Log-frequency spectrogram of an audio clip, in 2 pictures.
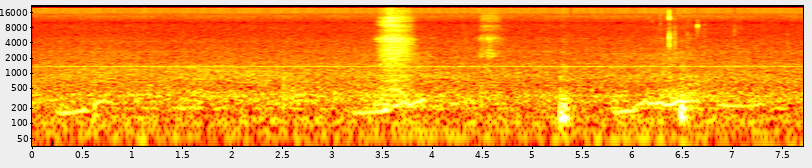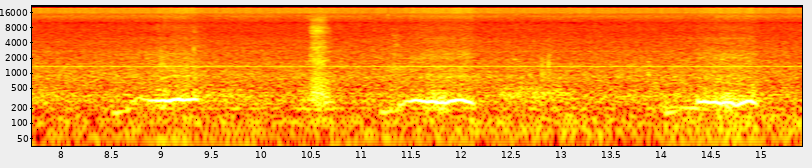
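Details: Toby, a 16-year-old male house cat, snores softly indoors during sleep after a restless day: faint low nasal whistles and buzzy breaths recurring roughly every two to three seconds, with a few soft clicks and a quiet background hum.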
